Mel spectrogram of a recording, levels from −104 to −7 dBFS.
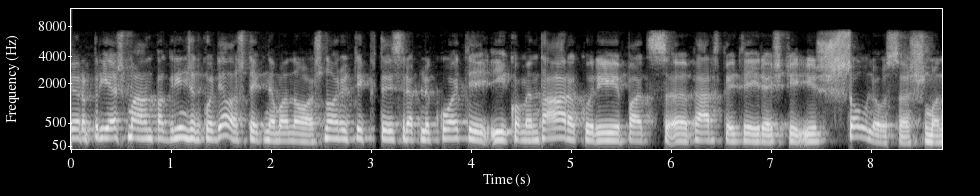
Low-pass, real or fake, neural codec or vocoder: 7.2 kHz; fake; codec, 16 kHz, 8 kbps, FunCodec, trained on LibriTTS, 25 frames a second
